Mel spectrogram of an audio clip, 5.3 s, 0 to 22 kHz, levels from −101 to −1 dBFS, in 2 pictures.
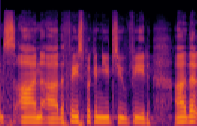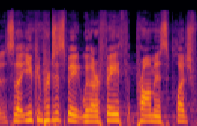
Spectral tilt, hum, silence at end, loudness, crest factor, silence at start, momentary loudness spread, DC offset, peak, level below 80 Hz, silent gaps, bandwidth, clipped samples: -4.5 dB/octave; none; 0.05 s; -28 LUFS; 18 dB; 0 s; 7 LU; under 0.1%; -12 dBFS; -52 dBFS; none; 15.5 kHz; under 0.1%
